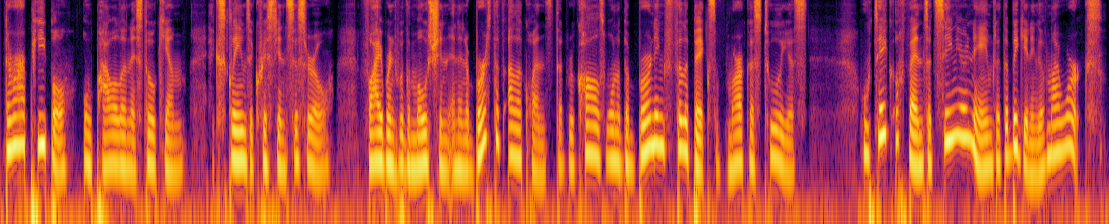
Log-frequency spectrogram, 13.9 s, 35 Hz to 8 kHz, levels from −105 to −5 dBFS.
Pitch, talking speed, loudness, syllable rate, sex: 165 Hz, 185 wpm, -18 LUFS, 5.9 syllables/s, female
